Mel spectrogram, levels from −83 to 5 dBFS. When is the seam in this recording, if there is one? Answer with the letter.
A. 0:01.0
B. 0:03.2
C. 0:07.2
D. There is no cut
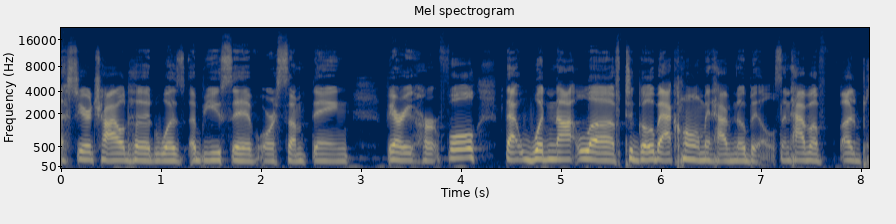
D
